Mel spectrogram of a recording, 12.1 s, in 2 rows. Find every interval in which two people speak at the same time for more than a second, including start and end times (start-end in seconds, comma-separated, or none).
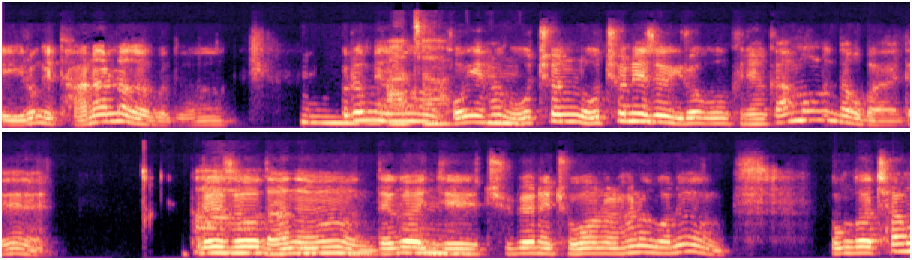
2.2-3.5, 7.3-9.2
